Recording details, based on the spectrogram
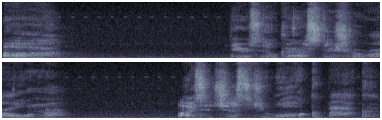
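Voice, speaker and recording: A man's raspy, put-on character voice at an extremely high pitch, delivered very slowly. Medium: read story. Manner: creepy, terse, ominous.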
